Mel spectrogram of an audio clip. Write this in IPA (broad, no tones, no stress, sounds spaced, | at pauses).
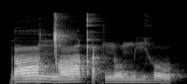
ɾ ɒː ŋ͡ǀ ɒː qʼ ə k n o m i ɦ o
